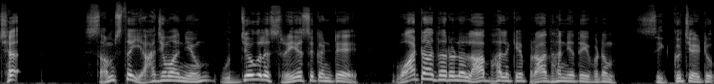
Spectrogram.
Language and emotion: Telugu, disgusted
